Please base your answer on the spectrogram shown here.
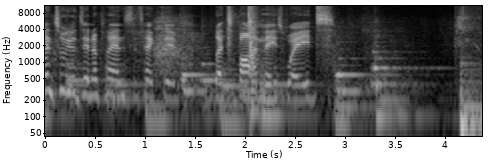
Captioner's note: sighs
